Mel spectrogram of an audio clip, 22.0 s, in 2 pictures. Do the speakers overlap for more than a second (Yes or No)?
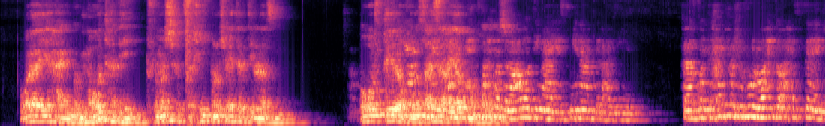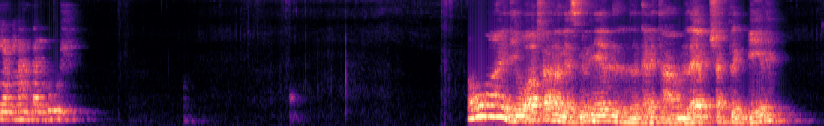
Yes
